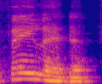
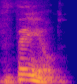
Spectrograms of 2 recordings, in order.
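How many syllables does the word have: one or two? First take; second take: two; one. First: The word is said as two syllables. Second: The word is said as one syllable. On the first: The speaker calls it wrong. "the students usually see the ed and they go failed" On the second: The speaker calls it right. "How many syllables? One"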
